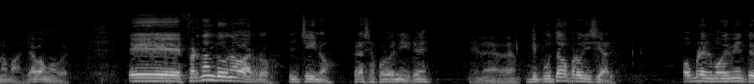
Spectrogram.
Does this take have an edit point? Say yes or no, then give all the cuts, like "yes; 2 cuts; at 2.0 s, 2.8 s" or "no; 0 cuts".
yes; 1 cut; at 2.0 s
